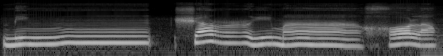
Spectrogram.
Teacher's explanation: pada lafal min syarri ada nun sukun bertemu dengan huruf shin yang merupakan huruf ikhfa. Maka cara membacanya haruslah disamarkan. Pada ayat 2 ini juga terdapat bacaan qalqalah kubro di akhir ayat pada lafal khalaq. · terdapat bacaan qalqalah kubro di akhir ayat pada lafal khalaq. Maka cara membacanya haruslah dipantulkan.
